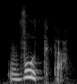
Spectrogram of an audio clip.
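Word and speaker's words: wódka: You now know already that this O with dash is pronounced as U. Vodka.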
